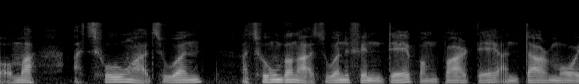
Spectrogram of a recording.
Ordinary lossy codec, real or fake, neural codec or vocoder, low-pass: AAC, 32 kbps; fake; codec, 16 kHz in and 24 kHz out, 0.8 kbps, FocalCodec, streaming, 65536 codes; 7.2 kHz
